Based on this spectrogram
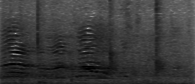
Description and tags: In this record you can hear the ambient of some children playing.
SonicEnsemble, ambient, children, play, playing, talk, talking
